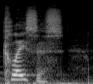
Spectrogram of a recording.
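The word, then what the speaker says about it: klesis (κλῆσις): It's pronounced klesis.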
